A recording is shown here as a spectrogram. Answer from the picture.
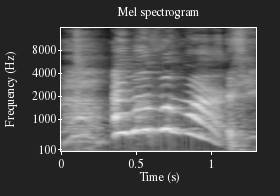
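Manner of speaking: high, slow, loud gush with a laugh; gushing interrupter. Retold or imitated. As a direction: cut in overexcited.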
